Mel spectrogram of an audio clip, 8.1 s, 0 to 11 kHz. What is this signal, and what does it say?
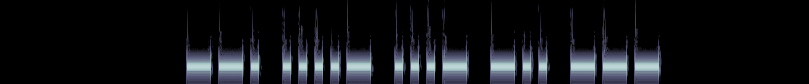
Morse code, heard as a keyed tone, about 15 wpm, 700 Hz. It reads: G4VDO
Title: DXCC-100 Call Signs - 5 Characters - Repeated 3x - 15wpm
